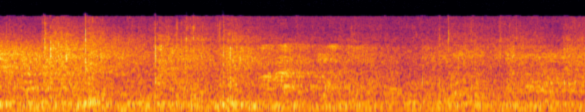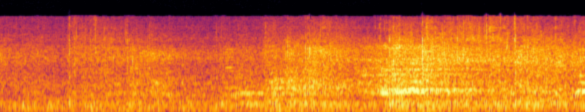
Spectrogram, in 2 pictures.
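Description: Sticks click against a ball.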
